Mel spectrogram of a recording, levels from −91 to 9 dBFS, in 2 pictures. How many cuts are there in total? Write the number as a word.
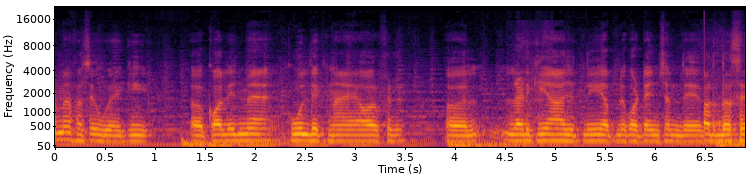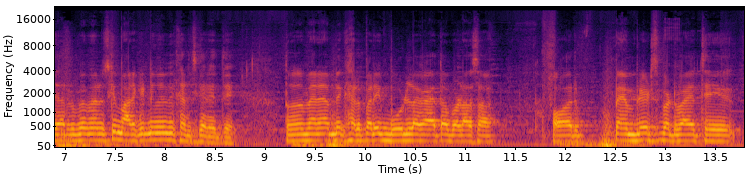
one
